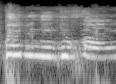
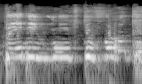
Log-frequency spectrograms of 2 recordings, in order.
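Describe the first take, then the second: First: Put-on higher, pushier baby-talk with stress on baby; stronger baby voice. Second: Put-on slow, high babyish plea; plain baby voice take. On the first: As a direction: lean harder on baby. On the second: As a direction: beg it slowly. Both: Repeated begging in baby voice.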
